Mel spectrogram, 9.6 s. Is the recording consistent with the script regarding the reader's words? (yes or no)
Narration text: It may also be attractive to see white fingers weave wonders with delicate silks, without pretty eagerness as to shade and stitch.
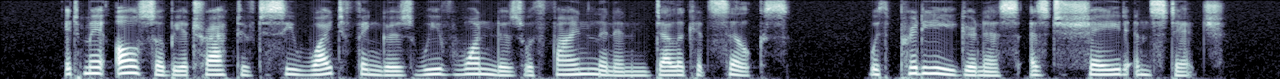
no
